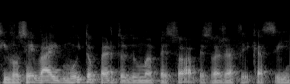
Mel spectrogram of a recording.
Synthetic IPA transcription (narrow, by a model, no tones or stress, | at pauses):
sivosevajmujt̪opɛɾt̪od̪umapesoa̰apesoaʒafikasĩ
